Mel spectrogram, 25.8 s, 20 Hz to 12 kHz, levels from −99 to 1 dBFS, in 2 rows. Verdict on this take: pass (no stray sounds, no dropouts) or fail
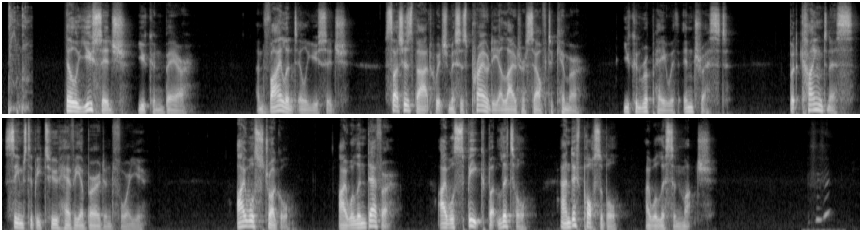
fail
